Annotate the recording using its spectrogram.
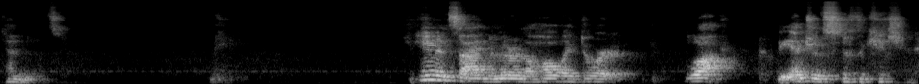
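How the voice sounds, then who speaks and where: A man in a staged play reading, acting a remorseful prisoner who confesses to killing his family in halting, subdued, terse phrases. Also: mid-range voice, close to an everyday voice. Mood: grim, haunted. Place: arts center stage, indoors, recorded from afar. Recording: very echoey hall, distant mic, background noise.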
